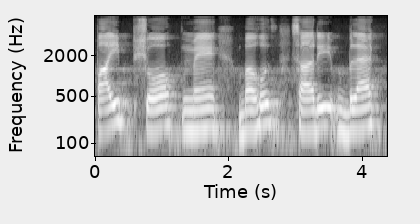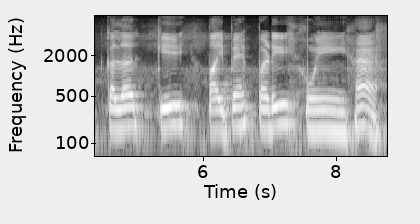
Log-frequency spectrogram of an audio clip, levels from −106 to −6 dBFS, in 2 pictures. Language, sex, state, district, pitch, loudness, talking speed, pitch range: Hindi, male, Punjab, Fazilka, 165 Hz, -15 LUFS, 80 wpm, 155-175 Hz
